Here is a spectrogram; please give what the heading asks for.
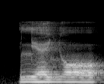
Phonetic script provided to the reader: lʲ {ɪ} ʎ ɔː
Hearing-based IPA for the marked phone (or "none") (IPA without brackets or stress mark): ɛ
